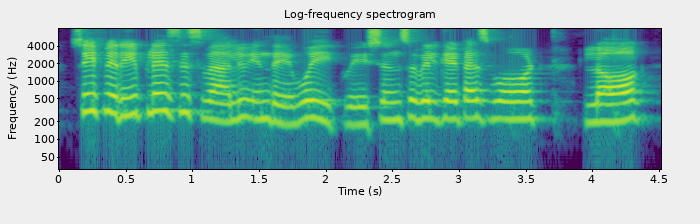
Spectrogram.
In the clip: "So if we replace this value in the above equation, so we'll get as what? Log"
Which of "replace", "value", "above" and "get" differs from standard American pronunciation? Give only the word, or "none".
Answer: above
